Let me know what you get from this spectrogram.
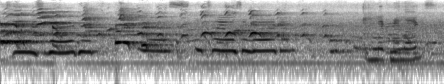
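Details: Four-week-old male puppies, several together, making high whimpering and squealing calls, overlapping tonal whines rising and falling rapidly, with a person speaking over them.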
